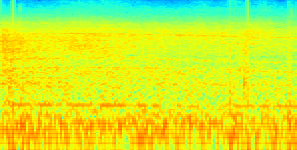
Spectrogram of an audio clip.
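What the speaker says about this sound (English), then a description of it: "Listen to those Rolls-Royce BMW engines." Steady rumble and whine of Rolls-Royce BMW jet engines on an aircraft at MSP airport, a continuous mid-distance drone with a faint tonal hum and no talking.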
